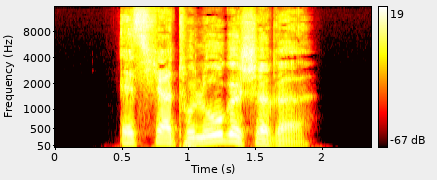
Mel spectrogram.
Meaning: inflection of eschatologisch: 1. strong/mixed nominative/accusative feminine singular comparative degree 2. strong nominative/accusative plural comparative degree
- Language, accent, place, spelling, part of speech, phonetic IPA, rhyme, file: German, Germany, Berlin, eschatologischere, adjective, [ɛsçatoˈloːɡɪʃəʁə], -oːɡɪʃəʁə, De-eschatologischere.ogg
